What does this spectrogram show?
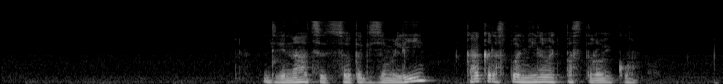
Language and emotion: Russian, neutral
